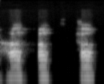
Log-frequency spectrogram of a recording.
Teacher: یہ گلے کے بالکل نیچے والے حصے کی طرف سے نکلتا ہے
